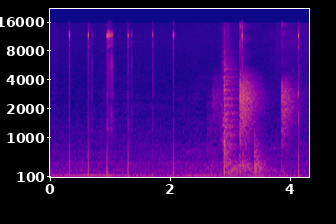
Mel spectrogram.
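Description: Sharp clicks from a snooker cue, rest and balls during a shot played with the cross rest: a run of light irregular taps over the first two seconds, then a short hissy rush and a few more clicks near the end.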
